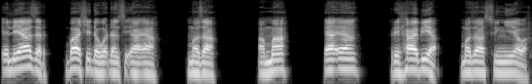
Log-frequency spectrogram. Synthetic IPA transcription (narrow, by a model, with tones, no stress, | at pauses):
ʔɪ˨ljaː˦zɐ˨r | baː˦˨ʃi˦da˨wɐ˦ɗɐ˦nsu˦j̰aː˦j̰aː˦ | mɐ˦zaː˦ | ʔa˨mːaː˦ | j̰aː˦jɐ˦ŋ | ɾɪ˨ɦaː˦bɪ˦ja˨ | mɐ˦zaː˦sʊ˦ɲji˦jɐ˦waː˨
